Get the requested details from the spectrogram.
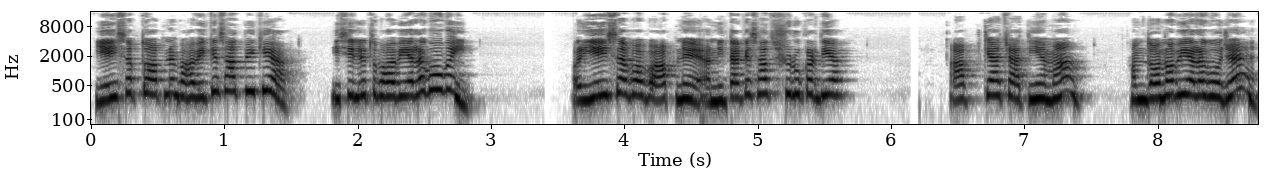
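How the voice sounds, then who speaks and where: A woman's voice: high-pitched, brisk, close to an everyday voice. A woman voicing an exasperated young husband and son in a cartoon family drama, lecturing and fed up.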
